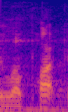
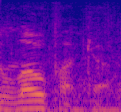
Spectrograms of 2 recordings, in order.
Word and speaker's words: Laputka: Laputka. I mean, it's putting like golf, Yeah, right? like putt. Okay. Laputka. Some people call me Low Putka.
